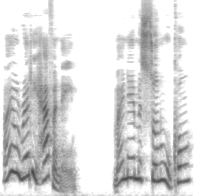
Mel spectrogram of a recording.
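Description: A woman voicing a trapped male monkey sage in an audio drama, eager and pleading, with a loud, excitable delivery. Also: sits high, a little fast, creaky, voice pushed up, exaggerated voice.

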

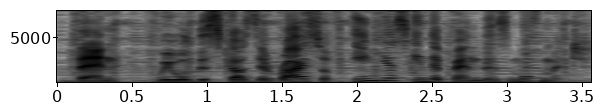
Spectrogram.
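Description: A man's voice: high voice, very animated, fairly quick, over music. A man from Ecuador co-hosting a scripted history podcast, reading facts with joking asides. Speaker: podcast co-host.

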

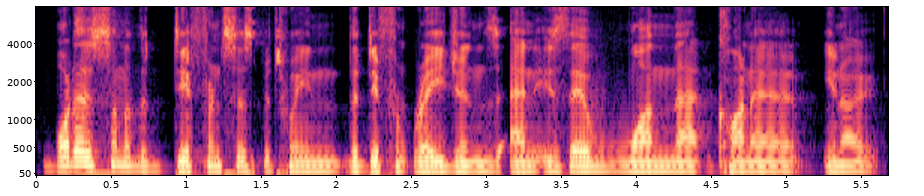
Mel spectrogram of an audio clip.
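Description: Smooth-voiced man asking hesitant questions. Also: medium pitch, normal speed. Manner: hesitant, many "um"s and repeated words. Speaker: interview host. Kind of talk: casual interview questions.

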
